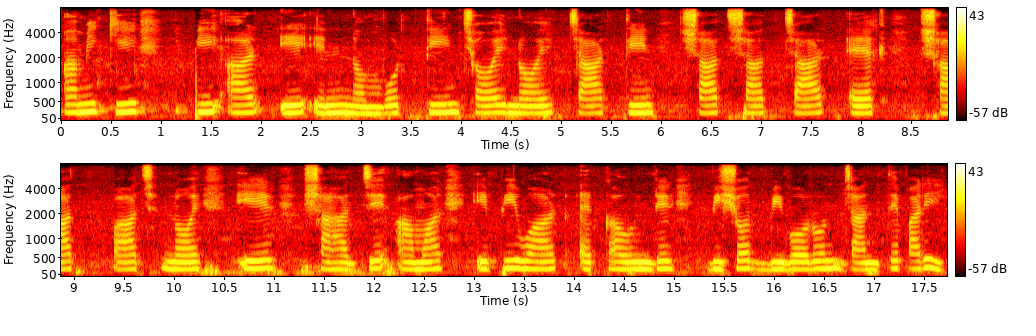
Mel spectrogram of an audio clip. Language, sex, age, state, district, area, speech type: Bengali, female, 18-30, West Bengal, Kolkata, urban, read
